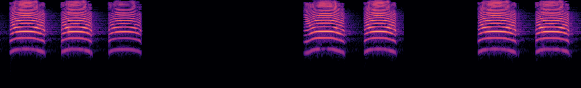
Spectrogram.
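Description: A peahen gives loud, nasal, honking calls, each about half a second long with a slight arch in pitch. They come in bursts of three, two and two, with silence between.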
